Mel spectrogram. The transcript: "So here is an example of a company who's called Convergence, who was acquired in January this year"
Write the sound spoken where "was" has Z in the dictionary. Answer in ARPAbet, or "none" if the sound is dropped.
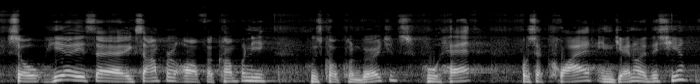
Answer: S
